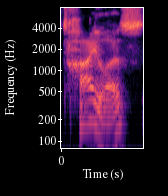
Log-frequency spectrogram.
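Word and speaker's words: Zytlus: This one is from Tylus and that's spelled zed or z depending on where you're from. Z Y T L U S. Stylus. It sounds like it sounds like stylus with a zed.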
